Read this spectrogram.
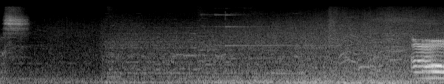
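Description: A loud magical blast roars and hisses.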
